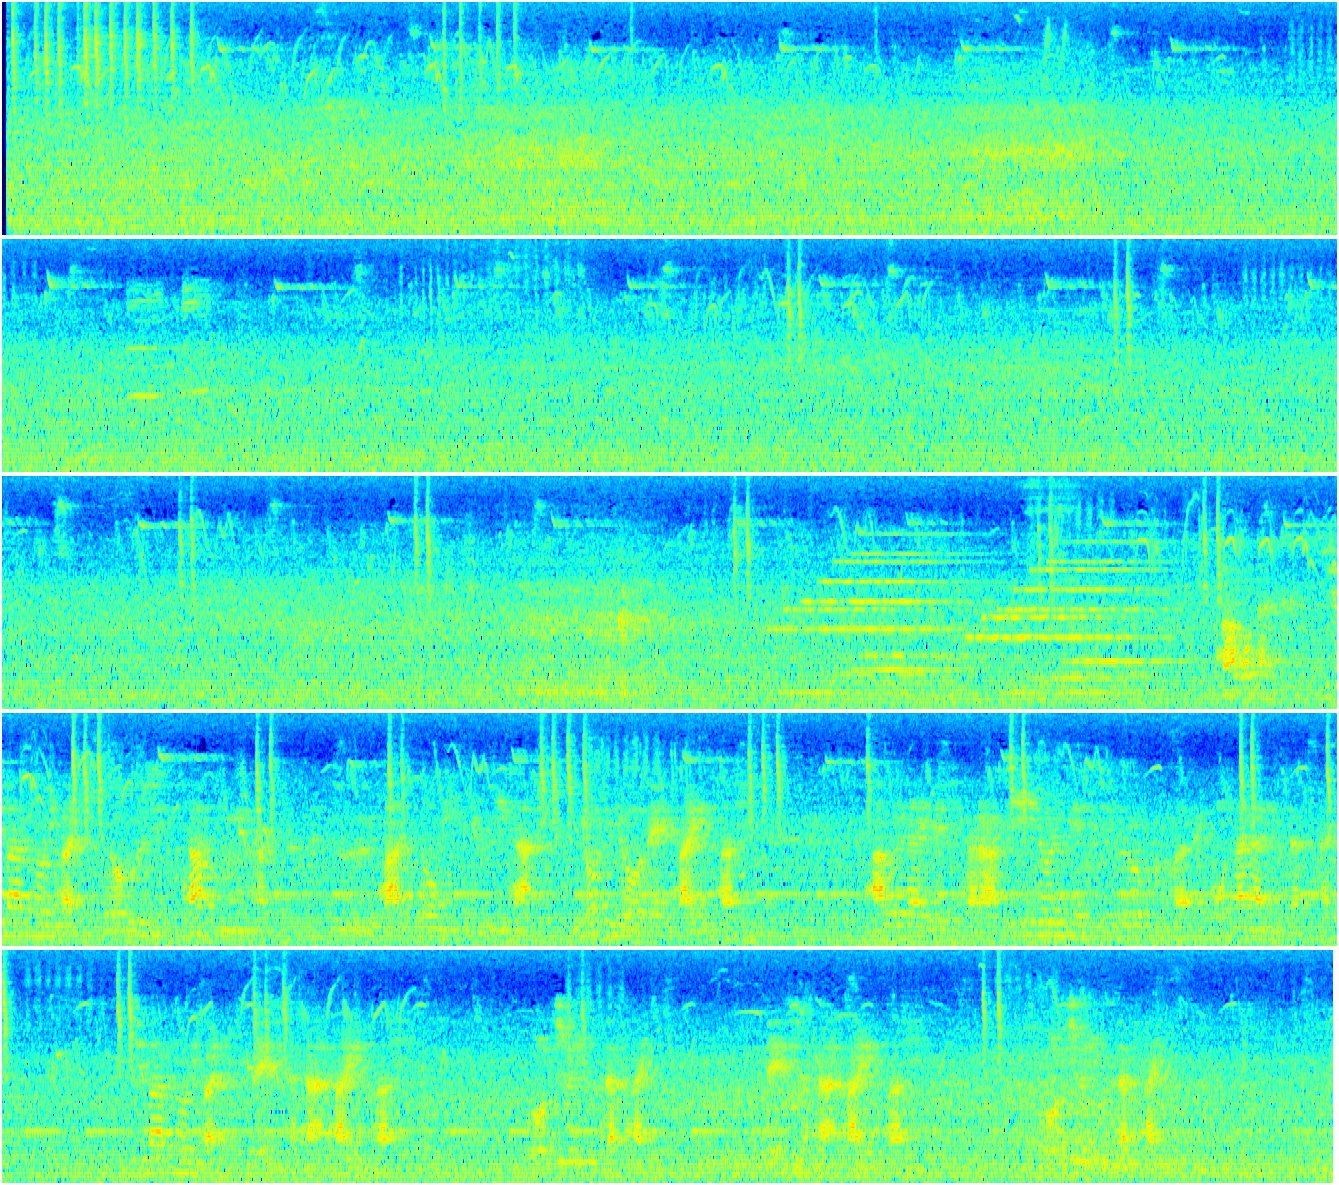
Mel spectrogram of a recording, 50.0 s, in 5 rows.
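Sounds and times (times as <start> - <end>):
bird chirping: 0.0 - 50.0
outdoor background noise: 0.0 - 50.0
electronic train-approach chime: 25.6 - 29.7.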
